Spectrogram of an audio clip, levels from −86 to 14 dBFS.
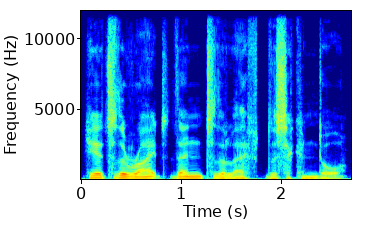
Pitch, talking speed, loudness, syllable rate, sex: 105 Hz, 220 wpm, -18 LUFS, 5.1 syllables/s, male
